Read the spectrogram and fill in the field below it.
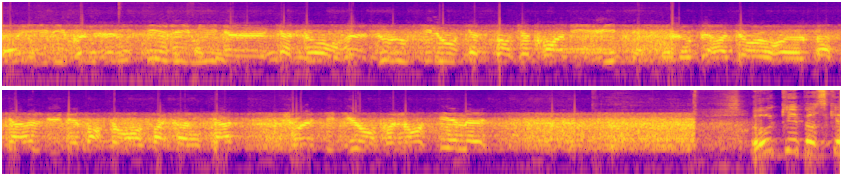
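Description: A man's voice comes through a radio loudspeaker, narrow and crackly.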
